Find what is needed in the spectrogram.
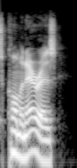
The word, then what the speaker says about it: Colmenares: So like Carlos Colmenares, your pronunciation, I think that's actually spot on, by the way.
